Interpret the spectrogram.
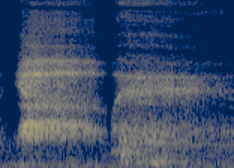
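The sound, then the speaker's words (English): Two long, breathy whispered exhales voicing the Hebrew name of God, Yahweh, without vowels and without moving the lips, fairly loud: the first rushing and steady, the second following after a brief pause and trailing off more softly. “If you say it without any vowels, and you're not allowed to say it moving your lips, it comes out the breath.”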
